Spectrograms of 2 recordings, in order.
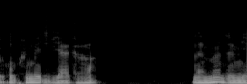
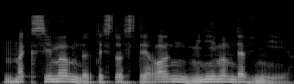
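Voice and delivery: scathing; 4 semitones higher, 3 dB louder than usual. A narrator's reading. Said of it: "résuma Myriam cinglante".

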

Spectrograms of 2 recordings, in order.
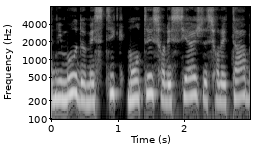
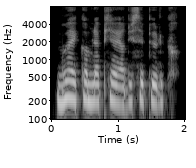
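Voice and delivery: ordinary delivery, nothing marked

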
